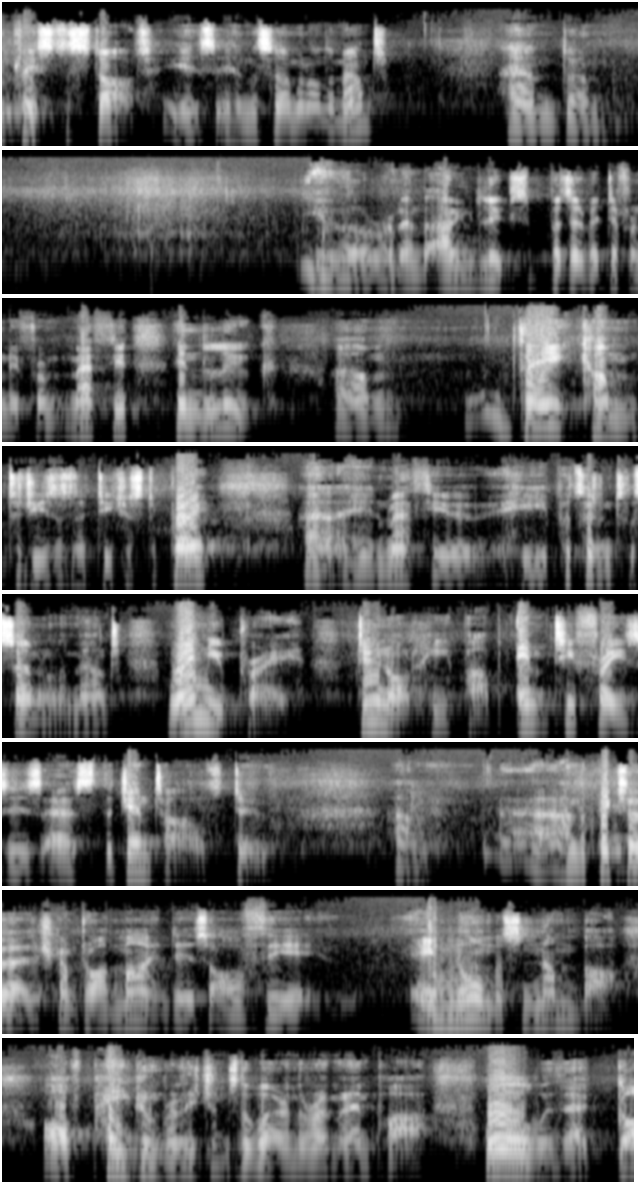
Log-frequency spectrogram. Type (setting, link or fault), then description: setting, large echoing room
